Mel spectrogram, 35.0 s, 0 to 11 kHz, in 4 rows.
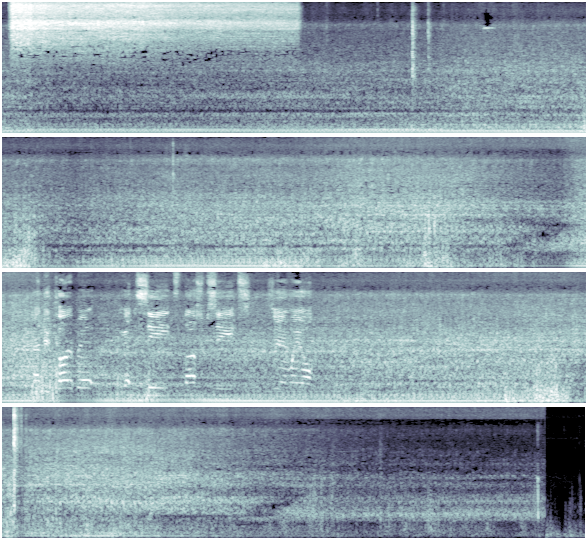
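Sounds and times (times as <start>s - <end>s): air hissing: 0.0s - 4.5s
truck engine rumbling: 0.0s - 34.9s.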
